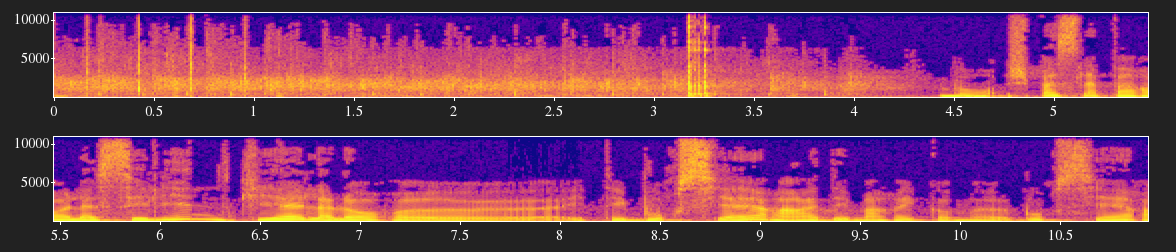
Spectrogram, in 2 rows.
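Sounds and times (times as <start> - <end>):
audience applause: 0.0 - 4.2
speech: 4.5 - 10.9.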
